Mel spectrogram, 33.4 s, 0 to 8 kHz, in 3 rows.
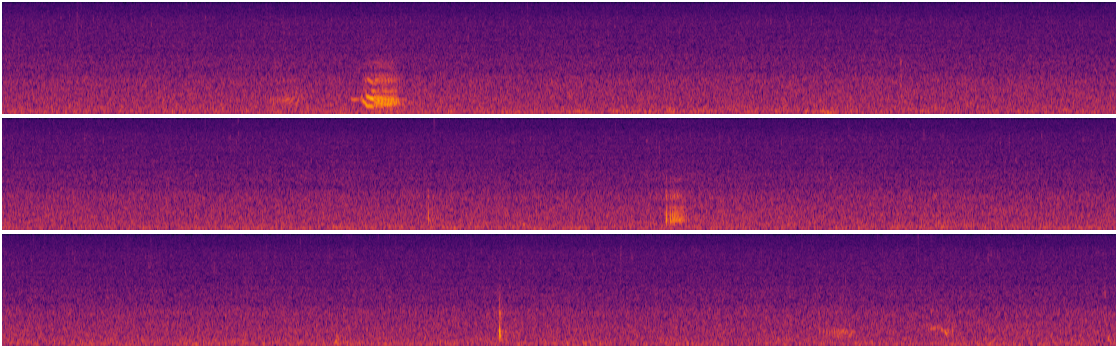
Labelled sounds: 3.6	4.0	croaking sound likely from a nearby submerged object, 0.81 to 1.1 kHz

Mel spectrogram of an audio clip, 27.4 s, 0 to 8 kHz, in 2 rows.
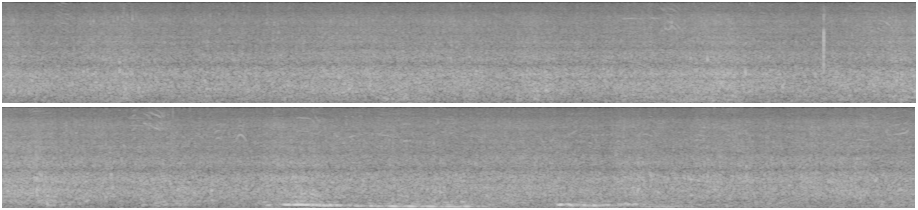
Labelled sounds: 15.6	16.2	Pacific white-sided dolphin, 5.5 to 6.8 kHz
18.2	18.4	Pacific white-sided dolphin, 5.5 to 5.8 kHz
27.1	27.3	Pacific white-sided dolphin, 3.4 to 3.8 kHz

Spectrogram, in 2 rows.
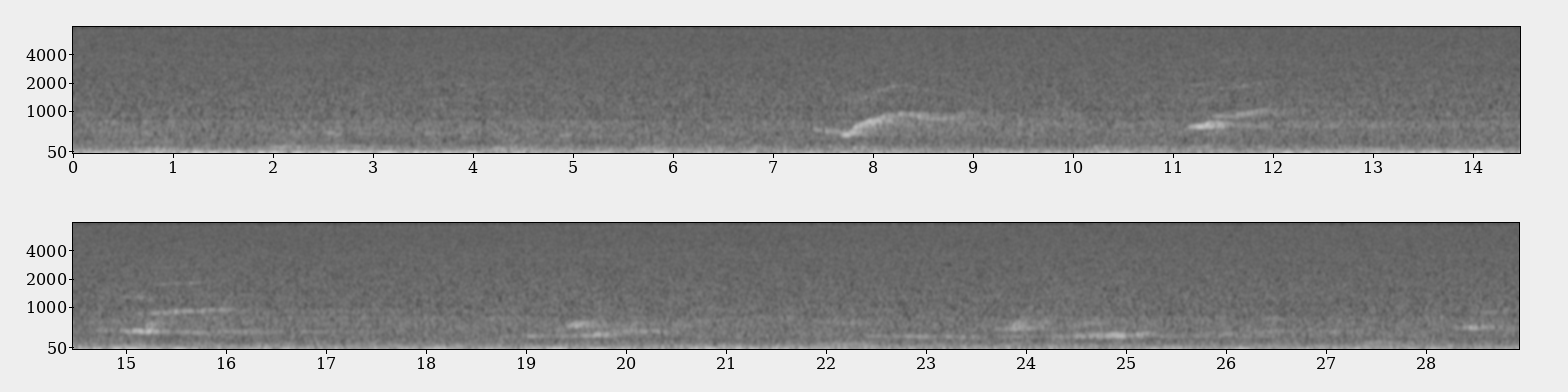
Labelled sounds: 7.9	8.8	humpback whale, 0.80 to 1.9 kHz
11.4	12.0	humpback whale, 0.80 to 1.2 kHz
15.2	15.7	humpback whale, 0.83 to 0.96 kHz

